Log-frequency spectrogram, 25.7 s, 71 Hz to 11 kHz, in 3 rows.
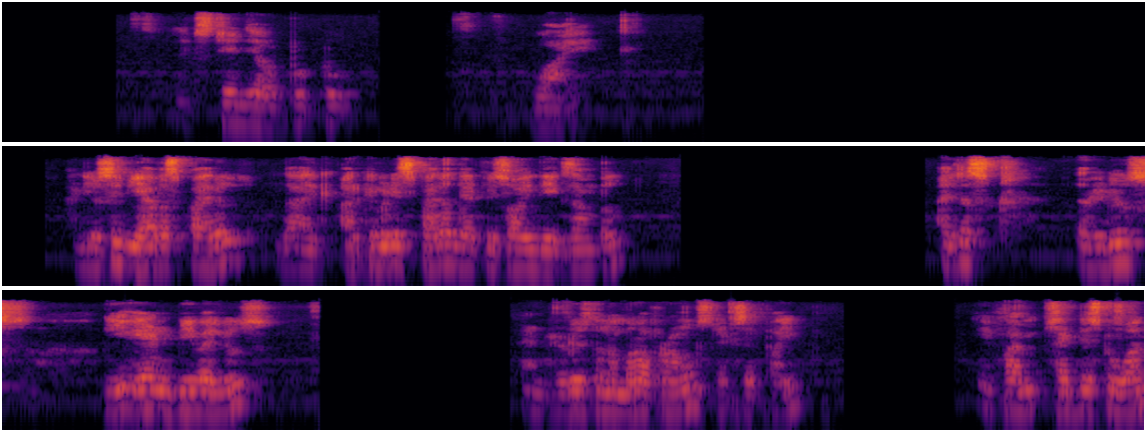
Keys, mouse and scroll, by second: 0.6 Tab, 0.9 click, 3.3-4.6 drag, 5.5 Tab, 6.3 click, 7.3 middle click, 8.0-8.4 drag, 8.6-10.1 scroll down 7, 14.6-19.4 drag, 20.0 click, 21.2-22.6 drag, 23.5-24.5 scroll up 5, 24.6 click, 24.6-25.5 scroll up 2.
